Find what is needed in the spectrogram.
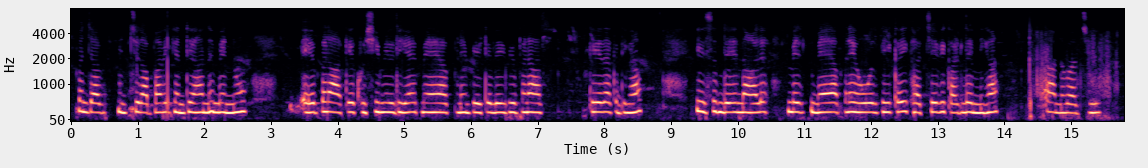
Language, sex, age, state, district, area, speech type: Punjabi, female, 30-45, Punjab, Hoshiarpur, rural, spontaneous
